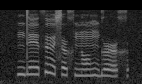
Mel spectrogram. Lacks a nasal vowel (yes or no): no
